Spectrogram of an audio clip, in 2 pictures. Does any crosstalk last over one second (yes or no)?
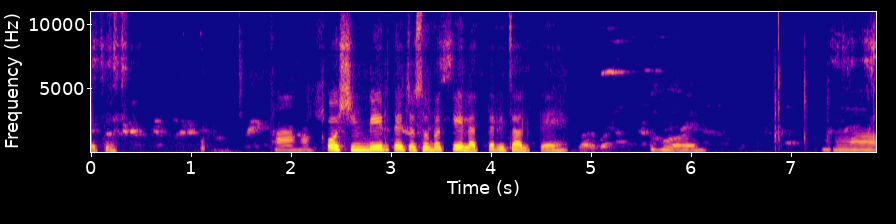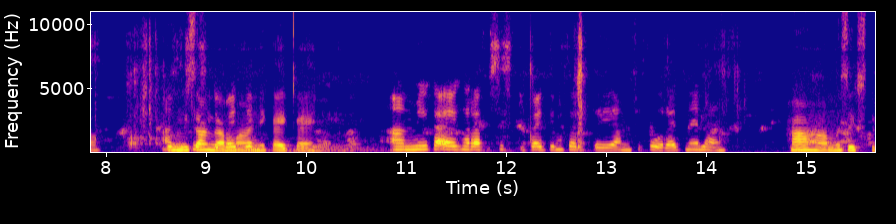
yes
